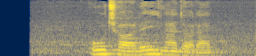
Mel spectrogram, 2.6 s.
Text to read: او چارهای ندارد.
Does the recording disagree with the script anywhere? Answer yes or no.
no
